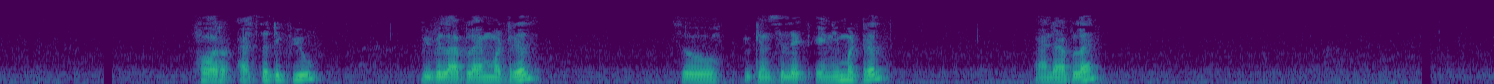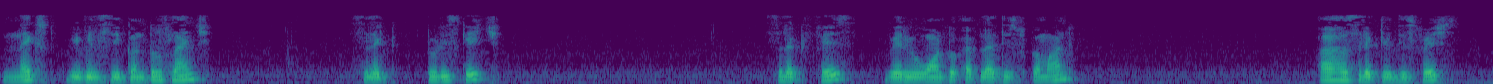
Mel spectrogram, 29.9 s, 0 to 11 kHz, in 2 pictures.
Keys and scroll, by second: 7.1 s.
